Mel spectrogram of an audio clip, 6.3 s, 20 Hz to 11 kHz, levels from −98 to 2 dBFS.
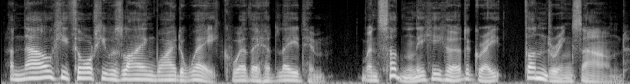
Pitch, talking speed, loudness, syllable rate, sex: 125 Hz, 210 wpm, -17 LUFS, 5.2 syllables/s, male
